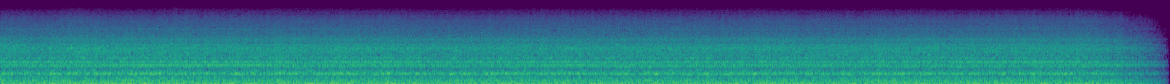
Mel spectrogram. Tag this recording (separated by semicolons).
machine; indu; ambient; hum; industrial; drone; noise; background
